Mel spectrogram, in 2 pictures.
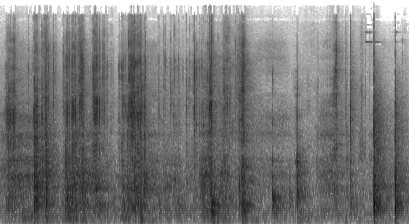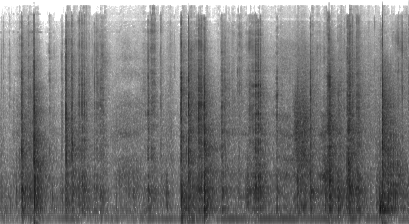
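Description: Repeated scraping, scoring and tapping as a piece of glass is cut during a glass install, with close, irregular bursts of rasping and clicking and no talking.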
